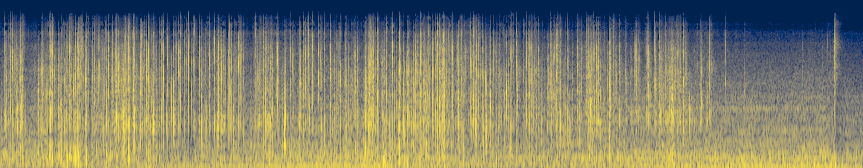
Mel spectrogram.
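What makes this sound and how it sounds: A hand-sized, sealed clear plastic bag full of wrapped watermelon salt water taffy is held and squeezed by gloved fingertips, giving dense, bright crinkling and crackling for about nine seconds over a faint low hum. The crinkling then thins out as the bag is set down on a fabric mat, with a single sharp tick near the end.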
